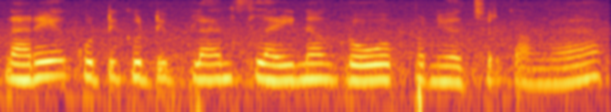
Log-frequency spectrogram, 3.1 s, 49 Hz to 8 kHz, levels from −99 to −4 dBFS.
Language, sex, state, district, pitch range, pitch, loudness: Tamil, female, Tamil Nadu, Namakkal, 210-235 Hz, 220 Hz, -14 LUFS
